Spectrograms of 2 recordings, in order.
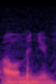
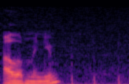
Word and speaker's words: aluminium: Me being British, the correct way is aluminium, but I'm going to pronounce it aluminum because I don't know why. I prefer it being called aluminum. Sounds better than aluminium.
